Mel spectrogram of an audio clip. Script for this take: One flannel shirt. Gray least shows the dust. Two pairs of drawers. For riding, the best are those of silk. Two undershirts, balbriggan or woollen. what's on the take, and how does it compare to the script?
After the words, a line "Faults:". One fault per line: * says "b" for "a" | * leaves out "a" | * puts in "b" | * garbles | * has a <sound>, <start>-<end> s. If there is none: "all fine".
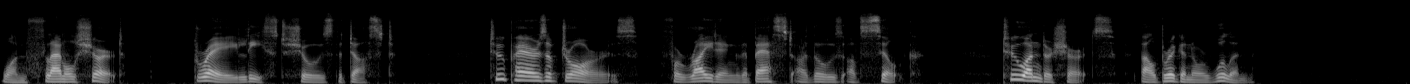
One flannel shirt. Gray least shows the dust. Two pairs of drawers. For riding, the best are those of silk. Two undershirts, balbriggan or woollen.
Faults:
all fine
